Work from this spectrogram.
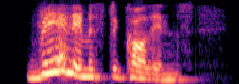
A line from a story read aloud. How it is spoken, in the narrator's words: cried Elizabeth with some warmth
